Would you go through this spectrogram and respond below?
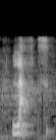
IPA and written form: lɑːft (Laughed)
